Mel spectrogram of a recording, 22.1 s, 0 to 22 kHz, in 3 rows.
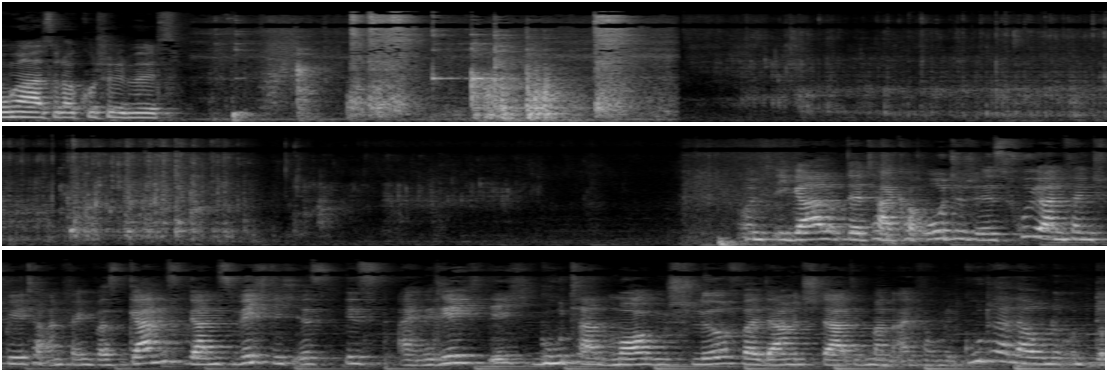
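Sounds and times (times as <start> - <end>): kitchenware clattering: 1.4 - 4.4
water pouring into a mug: 4.5 - 11.4
milk pouring: 4.5 - 11.7.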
